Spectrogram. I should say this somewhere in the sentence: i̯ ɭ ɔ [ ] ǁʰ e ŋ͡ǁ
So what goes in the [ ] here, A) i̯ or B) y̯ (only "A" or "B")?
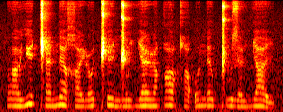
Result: B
